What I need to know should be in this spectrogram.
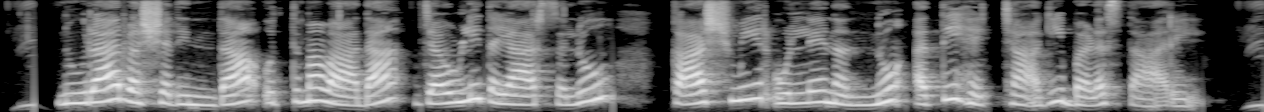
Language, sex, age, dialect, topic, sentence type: Kannada, female, 18-24, Mysore Kannada, agriculture, statement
